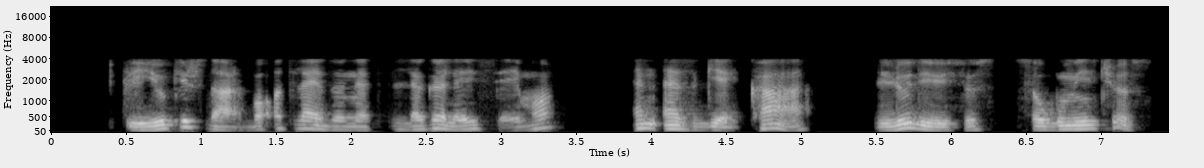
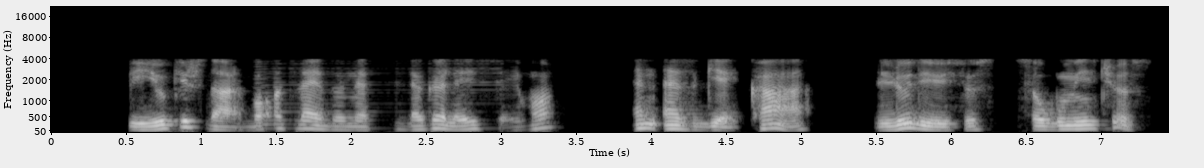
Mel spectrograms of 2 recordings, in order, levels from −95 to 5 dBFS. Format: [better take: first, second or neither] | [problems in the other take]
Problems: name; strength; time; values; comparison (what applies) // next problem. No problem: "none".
first | noise reduction (neural mask model DeepFilterNet 3)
